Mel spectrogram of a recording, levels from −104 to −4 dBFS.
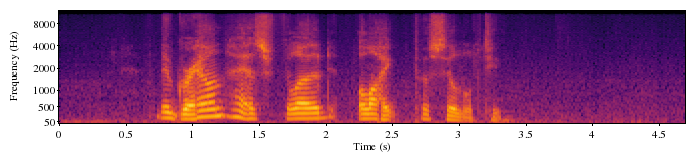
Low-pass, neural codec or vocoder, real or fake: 10.8 kHz; codec, 16 kHz in and 24 kHz out, 0.6 kbps, FocalCodec, streaming, 4096 codes; fake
